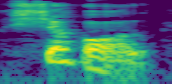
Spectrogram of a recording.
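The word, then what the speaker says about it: שאול: Saul, in Hebrew, his name is pronounced Shaul, which means asked for.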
